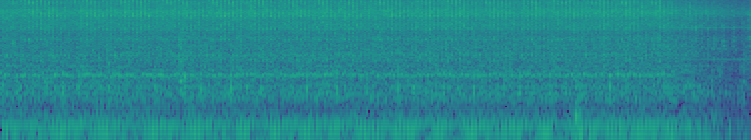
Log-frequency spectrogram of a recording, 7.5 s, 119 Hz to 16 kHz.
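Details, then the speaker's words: 2004 VW Jetta 2.0L engine at idle with cylinder 3 coil lead pulled: steady but lumpy, stumbling idle, no spark on number three; P0303 misfire. "so on our number three go and pull this out and see you're not hearing anything not seeing any spark"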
